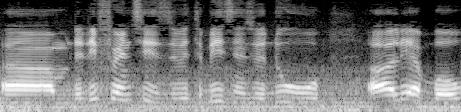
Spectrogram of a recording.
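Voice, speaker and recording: A man with a Jamaican accent speaks at a moderate pace over noticeable background noise. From Jamaica, Kingston. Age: 20s. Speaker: entrepreneur. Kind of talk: self-introduction monologue. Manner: hesitant, many fillers.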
